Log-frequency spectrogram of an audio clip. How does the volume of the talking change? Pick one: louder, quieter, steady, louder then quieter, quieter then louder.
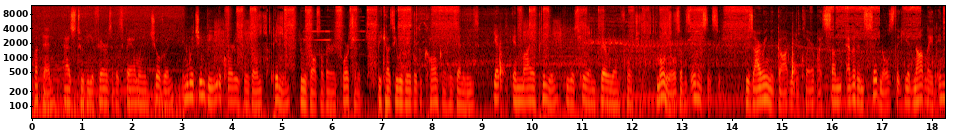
steady.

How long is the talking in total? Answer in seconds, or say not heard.
18 s.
